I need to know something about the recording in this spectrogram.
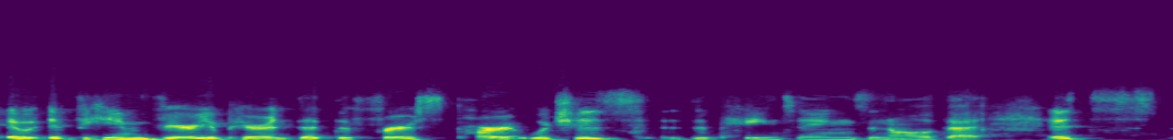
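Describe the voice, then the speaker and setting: A woman's voice: medium pitch, normal speed. A woman speaking thoughtfully and a little hesitantly as an artist on a discussion panel. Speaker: artist and exhibit lead on a panel. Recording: dull, muffled audio.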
